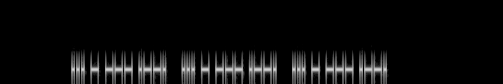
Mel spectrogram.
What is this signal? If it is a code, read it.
Morse code, heard as a keyed tone, about 50 wpm, 700 Hz. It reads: STOP STOP STOP
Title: Top 500 Words Repeated 50wpm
